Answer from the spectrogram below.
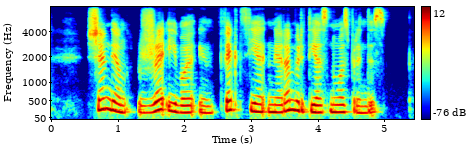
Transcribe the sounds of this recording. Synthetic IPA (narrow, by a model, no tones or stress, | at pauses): ʃʲɛnʲd̪ʲiɛnʒɛʔiːʋɐʔɪnʲfʲɛkʲt̪sʲɪjɛnʲeːɾɐmʲɪɾʲt̪ʲiɛsnuɔsʲpʲɾʲɛnʲd̪ʲɪs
